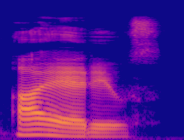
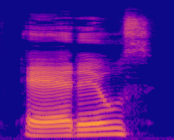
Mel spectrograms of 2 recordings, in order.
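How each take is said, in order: First: The word begins with separate a and e sounds. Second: The word begins with a single e sound. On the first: This form belongs to the stem for air. The speaker calls it wrong. "e não aéreos" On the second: This is the word for copper-coloured. The speaker calls it right. "dizemos éreus"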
